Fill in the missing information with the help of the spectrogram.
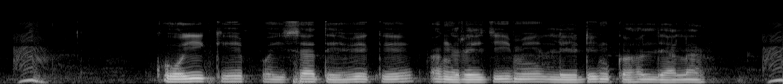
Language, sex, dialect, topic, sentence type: Bhojpuri, male, Western, banking, statement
